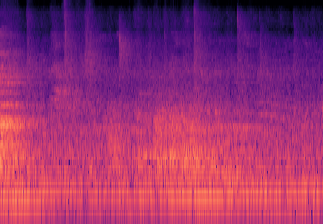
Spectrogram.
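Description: Chalk writing on a blackboard: a scattering of faint short taps and scratches as letters are formed, over a steady room hum.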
